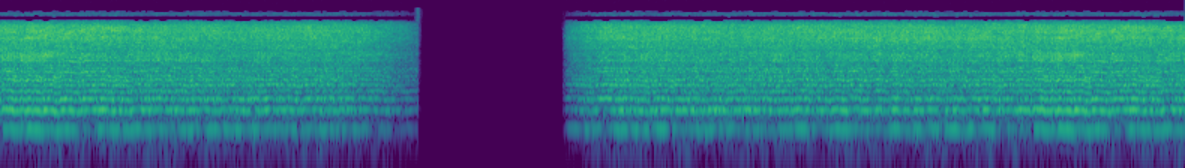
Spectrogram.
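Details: Honey bees in a beehive, a loud dense steady drone with a strong low hum and stacked overtones, broken by one abrupt second of silence midway.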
